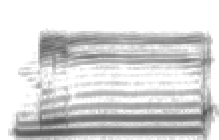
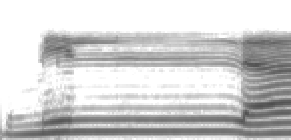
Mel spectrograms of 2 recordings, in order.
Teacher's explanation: you have to hold it for 2 seconds, mil, and then you go up for 2 seconds, milla. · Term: Shadda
